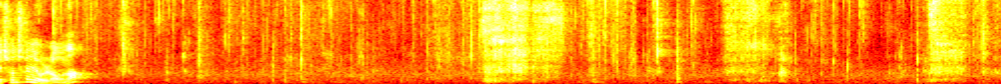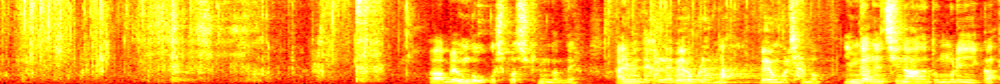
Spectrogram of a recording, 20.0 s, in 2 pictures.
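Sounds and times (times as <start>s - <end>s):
crunching fried chicken: 0.1s - 14.3s.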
